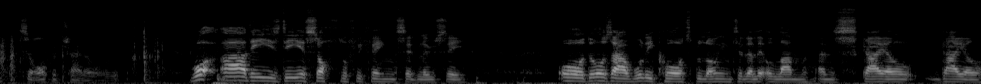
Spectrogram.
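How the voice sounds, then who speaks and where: Medium-pitched male speech with a British accent, at a moderate pace, with ordinary pitch variation and big swings in loudness. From UK. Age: 20s. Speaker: father reading to his child. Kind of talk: reading aloud.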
